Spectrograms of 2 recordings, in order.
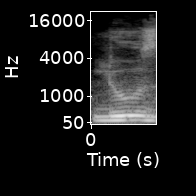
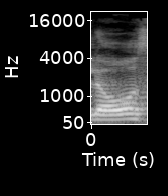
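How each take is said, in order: First: The vowel sounds like 'oo', rhyming with 'news'. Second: The vowel sounds like 'oh', rhyming with 'dose'. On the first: The speaker calls it right. "ലൂസ് എന്നാണ്" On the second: The speaker calls it wrong. "അത് ലോസ് എന്നല്ല കേട്ടോ ഉച്ചരിക്കുക"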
